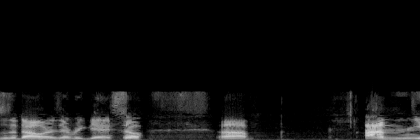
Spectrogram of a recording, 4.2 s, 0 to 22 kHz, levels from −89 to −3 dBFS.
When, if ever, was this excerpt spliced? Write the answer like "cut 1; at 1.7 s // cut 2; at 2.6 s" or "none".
none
